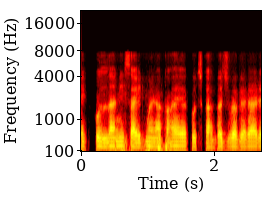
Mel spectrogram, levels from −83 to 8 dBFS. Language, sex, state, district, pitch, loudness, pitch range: Hindi, male, Himachal Pradesh, Shimla, 95 Hz, -19 LUFS, 95-100 Hz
